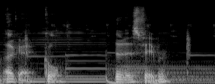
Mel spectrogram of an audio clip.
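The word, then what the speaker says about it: Faber-Castell: Newton are my favorite pencils but how to pronounce fav Castell okay cool that it is favor so okay also Statler is it Statler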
